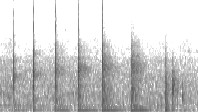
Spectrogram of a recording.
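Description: A tool taps an awl through a leather apron strap, about eight sharp, evenly spaced hits, each with a short ringing decay. The last two come closer together, and no one speaks.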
